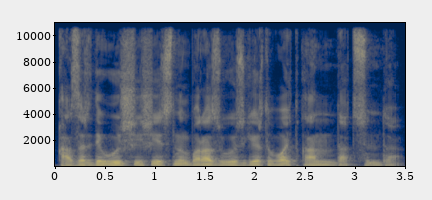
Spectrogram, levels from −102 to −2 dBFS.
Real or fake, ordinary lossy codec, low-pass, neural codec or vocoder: real; none; none; none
